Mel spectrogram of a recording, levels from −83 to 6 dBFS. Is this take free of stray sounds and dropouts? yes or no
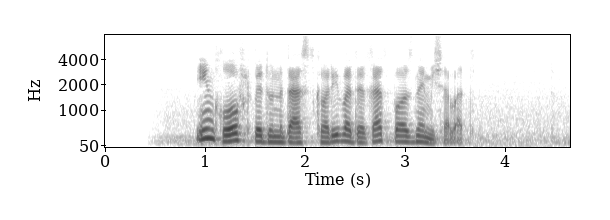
yes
